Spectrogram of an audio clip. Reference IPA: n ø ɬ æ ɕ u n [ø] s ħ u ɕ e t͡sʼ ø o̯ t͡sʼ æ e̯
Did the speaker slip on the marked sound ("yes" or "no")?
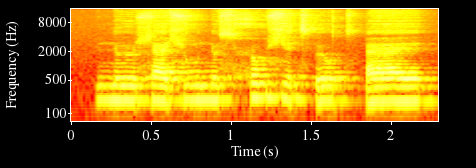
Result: no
